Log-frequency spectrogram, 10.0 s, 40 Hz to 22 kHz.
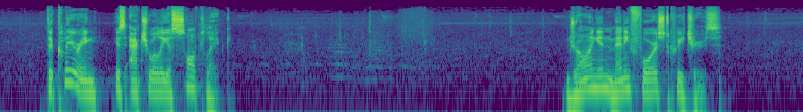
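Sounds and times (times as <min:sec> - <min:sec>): insects buzzing: 0:00.0 - 0:10.0
faint soft ticks: 0:03.1 - 0:05.4, 0:06.3 - 0:06.9, 0:09.3 - 0:09.8.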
